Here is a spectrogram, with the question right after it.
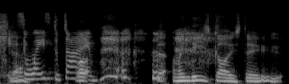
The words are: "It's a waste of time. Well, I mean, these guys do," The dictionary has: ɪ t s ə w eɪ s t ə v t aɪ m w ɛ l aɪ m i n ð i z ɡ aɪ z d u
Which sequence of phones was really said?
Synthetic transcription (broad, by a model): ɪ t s ə w eɪ s t ə v t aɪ m aɪ m i n ð i z ɡ aɪ z d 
